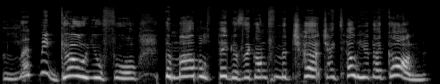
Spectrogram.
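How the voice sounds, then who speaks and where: A woman voicing a frightened young husband who shouts frantically. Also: extremely high pitch, animated, moderate pace, pitched above the performer's own voice. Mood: frantic.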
